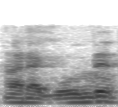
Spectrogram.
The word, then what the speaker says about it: Aragunde: My name is Aragunde. That's how you should try to pronounce it.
